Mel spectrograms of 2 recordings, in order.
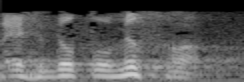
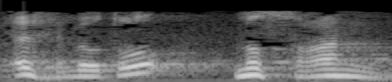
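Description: First: The last word ends without a final n sound. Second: The last word ends with a final n sound. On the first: The speaker calls it wrong. "bukan ihbitu misra" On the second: The speaker calls it right. "misran dengan alif, yang menunjukkan bahwa itu dengan tanwin"

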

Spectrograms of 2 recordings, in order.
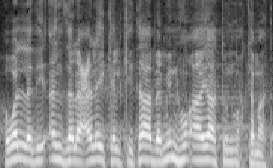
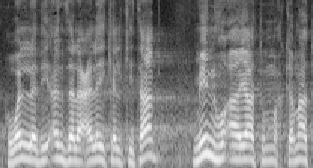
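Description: First: It runs on without a pause after 'al-kitab'. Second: There is a pause right after 'al-kitab'. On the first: 'Minhu' begins the phrase about the clear verses. "وإنما تقرأ" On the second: The first statement ends at 'the Book'. "أو تقف على الكتاب"

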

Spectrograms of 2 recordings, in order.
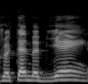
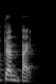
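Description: First: The vowels are stretched out and lingering. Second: The words are short and clipped together. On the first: It is said to a romantic partner. "Puis il y a les voyelles que tu rajoutes lorsque c'est ton amoureuse" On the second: It is said to a buddy. "Il y a les apostrophes que tu mets très rapprochées quand c'est un ami"

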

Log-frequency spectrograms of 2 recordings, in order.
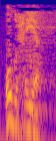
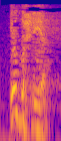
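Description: First: The word begins with an 'u' vowel. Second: The word begins with an 'i' vowel. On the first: "dengan didhamma hamzanya" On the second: "dan juga boleh dikasrah"

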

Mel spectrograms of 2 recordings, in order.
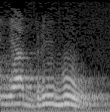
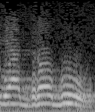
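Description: First: The vowel after the r is i. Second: The vowel after the r is o. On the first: The speaker calls it right. "tapi bacalah yadribu" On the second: The speaker calls it wrong. "Jangan pula dibaca yadrobu"

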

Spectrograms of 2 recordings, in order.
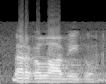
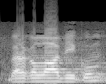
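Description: The two takes are said the same way.

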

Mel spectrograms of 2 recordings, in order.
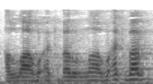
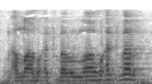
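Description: Both takes have the same delivery.

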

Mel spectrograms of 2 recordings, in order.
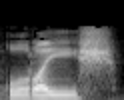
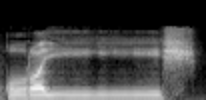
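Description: First: The vowel is held for two counts. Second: The vowel is held for four counts. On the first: "entweder zwei" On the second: "oder vier"

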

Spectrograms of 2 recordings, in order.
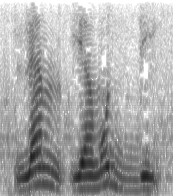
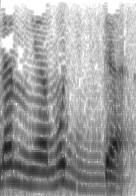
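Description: First: The doubled d ends with an i vowel. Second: The doubled d ends with an a vowel. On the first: "بكسر" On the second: "مع الإدغام أقول لم يمد"

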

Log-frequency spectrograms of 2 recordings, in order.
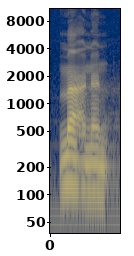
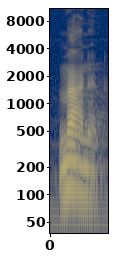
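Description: Both takes have the same delivery.

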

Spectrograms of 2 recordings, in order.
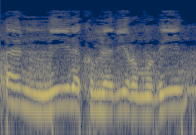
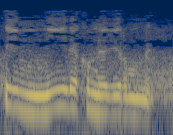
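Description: First: The first word starts with an 'a' vowel. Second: The first word starts with an 'i' vowel. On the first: "قرأ بفتح هذا اللفظ" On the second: "قرأوا بكسر الهمزة"

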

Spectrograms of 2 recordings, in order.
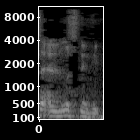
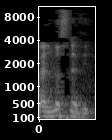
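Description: First: The vowel after the n is i. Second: The vowel after the n is a. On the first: The speaker calls it wrong. "بالكسر وهذا خطأ" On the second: The speaker calls it right. "الصواب المسندي"

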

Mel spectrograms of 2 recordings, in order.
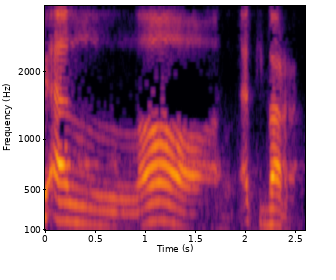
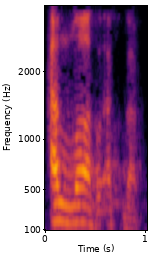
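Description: First: The L sound is drawn out and nasalized. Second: The L sound is short and plain. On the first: The speaker calls it wrong. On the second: The speaker calls it right.

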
